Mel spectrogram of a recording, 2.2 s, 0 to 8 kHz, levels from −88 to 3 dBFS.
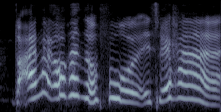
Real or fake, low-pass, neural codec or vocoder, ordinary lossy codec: fake; 7.2 kHz; codec, 24 kHz, 6 kbps, HILCodec; none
